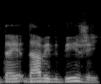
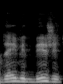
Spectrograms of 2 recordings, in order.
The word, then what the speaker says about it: David: the way you told you said my name was david uh or david which is absolutely correct pronunciation of my name in serbian which not many people know or know how to to say so thank you for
